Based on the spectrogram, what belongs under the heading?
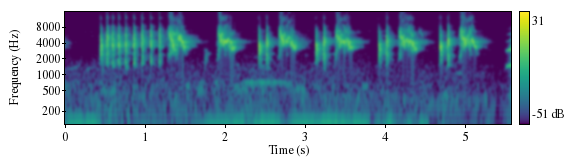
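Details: Long-tailed shrike in lively voice, played to push a reluctant shrike to sing: a fast volley of dry ticking notes followed by a string of buzzy, scratchy phrases repeated over a low hum.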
